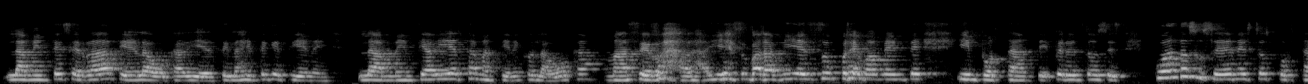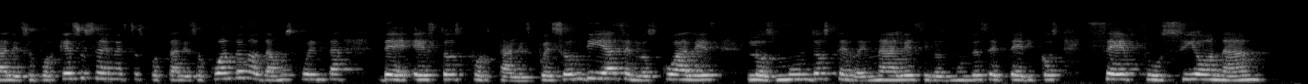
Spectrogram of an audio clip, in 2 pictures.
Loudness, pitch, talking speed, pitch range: -25 LUFS, 220 Hz, 145 wpm, 200-245 Hz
